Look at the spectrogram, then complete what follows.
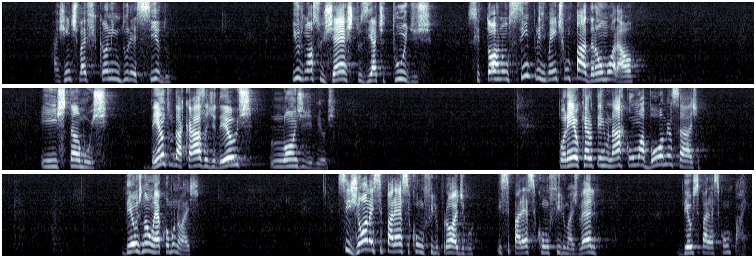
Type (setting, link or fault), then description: setting, large echoing room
